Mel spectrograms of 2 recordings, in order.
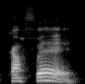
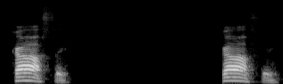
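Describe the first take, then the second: First: "café" with a long, stressed "FÉ"; stress on final syllable. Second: "café" stressed hard on the first syllable, CÁ-fe; misplaced stress. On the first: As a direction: say ca-FÉ, weight on the last syllable of "café". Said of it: "ah, tá mais certo". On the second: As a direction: punch "ca" in "café" and let "fé" drop. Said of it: "Tá esquisito". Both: Shown as a demonstration.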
